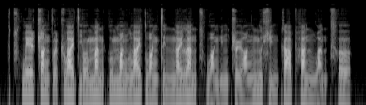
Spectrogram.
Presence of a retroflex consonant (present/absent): present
